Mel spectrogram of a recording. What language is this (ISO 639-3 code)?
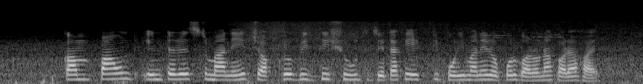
ben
